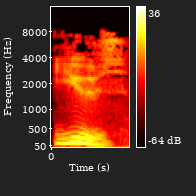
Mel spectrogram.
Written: use

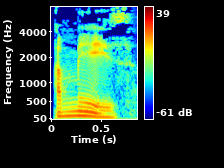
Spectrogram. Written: amaze

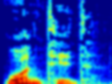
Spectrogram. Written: wanted

